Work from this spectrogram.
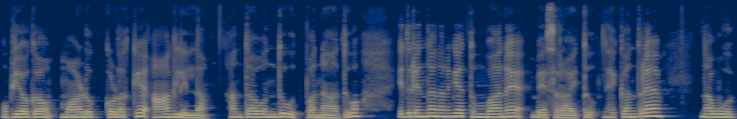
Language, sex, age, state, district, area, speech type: Kannada, female, 18-30, Karnataka, Chikkaballapur, rural, spontaneous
